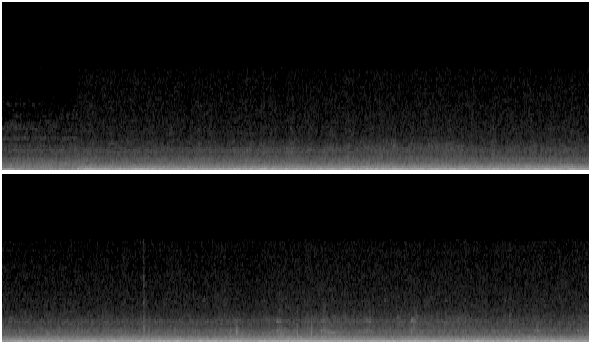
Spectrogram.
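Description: A small diesel road roller's engine runs.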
